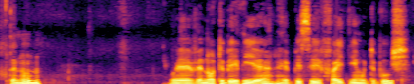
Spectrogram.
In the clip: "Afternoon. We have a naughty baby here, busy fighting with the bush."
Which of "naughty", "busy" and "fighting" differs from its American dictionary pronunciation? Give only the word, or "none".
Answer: busy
